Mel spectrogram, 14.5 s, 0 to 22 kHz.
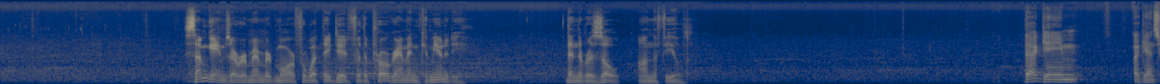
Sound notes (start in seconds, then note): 1.3 wind blowing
